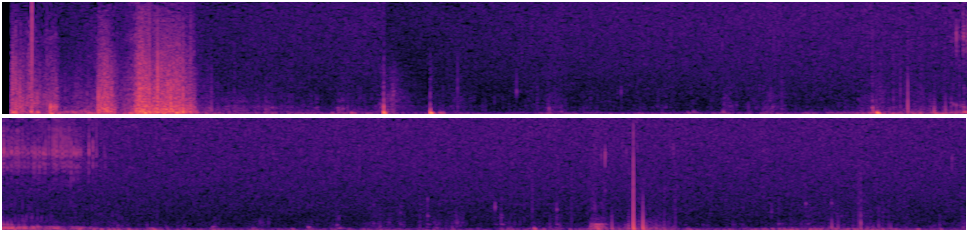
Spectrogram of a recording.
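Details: Stomach growling recorded just after waking in the morning: after initial handling noise, low irregular rumbles and gurgles with scattered clicks; borborygmi.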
